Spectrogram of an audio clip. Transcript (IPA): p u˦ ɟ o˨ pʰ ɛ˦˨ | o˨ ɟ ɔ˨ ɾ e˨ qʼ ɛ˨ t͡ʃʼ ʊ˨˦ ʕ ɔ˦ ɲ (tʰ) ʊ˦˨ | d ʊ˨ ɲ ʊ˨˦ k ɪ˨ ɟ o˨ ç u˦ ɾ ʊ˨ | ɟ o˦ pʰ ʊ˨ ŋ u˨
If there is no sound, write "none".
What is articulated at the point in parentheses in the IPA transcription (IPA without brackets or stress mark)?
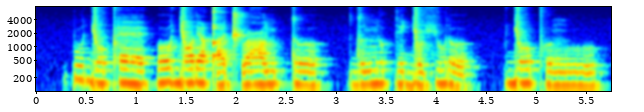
tː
